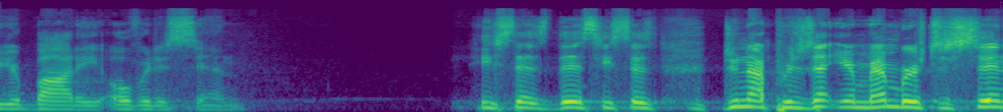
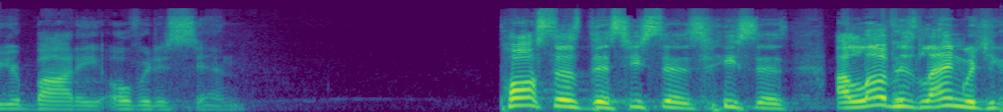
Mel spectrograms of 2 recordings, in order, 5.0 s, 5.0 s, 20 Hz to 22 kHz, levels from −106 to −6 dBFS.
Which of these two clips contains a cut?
first; 1 cut; at 2.3 s

